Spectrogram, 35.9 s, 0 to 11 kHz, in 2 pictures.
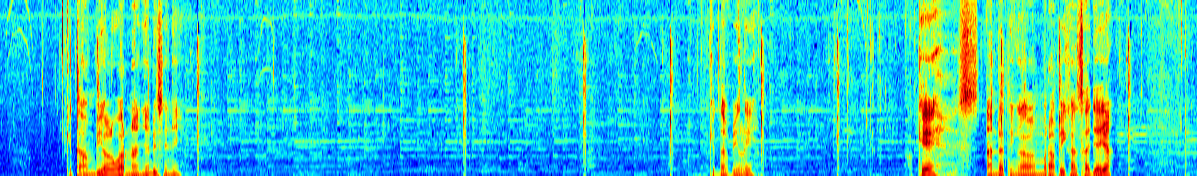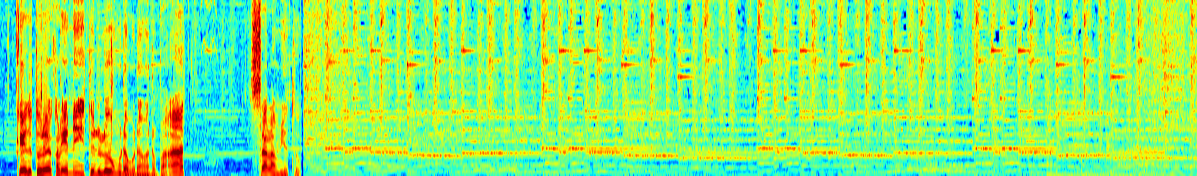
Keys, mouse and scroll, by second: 6.9 click, 12.5 click, 15.0 click, 15.8 shift+click, 17.4-18.5 scroll down 1, 18.5-19.0 scroll up 1, 19.6 click, 22.4 ctrl+End.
